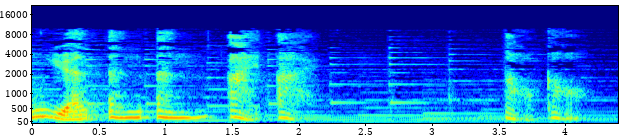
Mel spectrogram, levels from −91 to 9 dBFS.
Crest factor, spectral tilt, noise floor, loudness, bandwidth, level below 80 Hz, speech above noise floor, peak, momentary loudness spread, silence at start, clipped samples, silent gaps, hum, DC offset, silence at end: 22 dB; -6 dB/octave; -45 dBFS; -25 LUFS; 10 kHz; -56 dBFS; 25 dB; -4 dBFS; 24 LU; 0 s; under 0.1%; none; none; under 0.1%; 0.25 s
